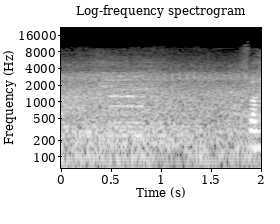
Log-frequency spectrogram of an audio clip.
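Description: Steady background noise of distant road traffic, with a few faint high notes about half a second in.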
